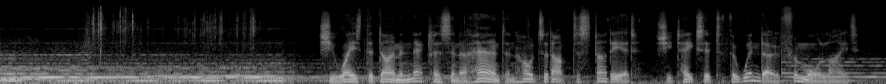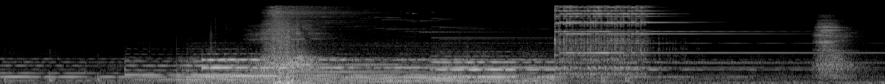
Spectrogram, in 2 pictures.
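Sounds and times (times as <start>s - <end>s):
sustained musical backdrop: 0.0s - 6.2s, 7.8s - 14.4s
speech: 3.3s - 8.7s
telephone ringing: 14.4s - 17.0s.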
